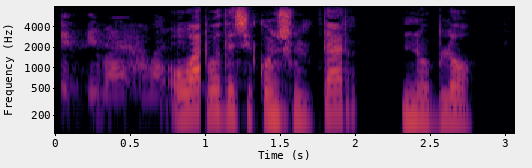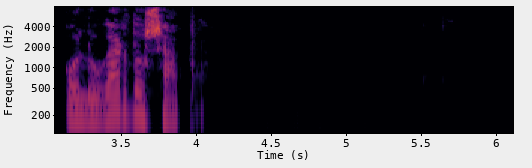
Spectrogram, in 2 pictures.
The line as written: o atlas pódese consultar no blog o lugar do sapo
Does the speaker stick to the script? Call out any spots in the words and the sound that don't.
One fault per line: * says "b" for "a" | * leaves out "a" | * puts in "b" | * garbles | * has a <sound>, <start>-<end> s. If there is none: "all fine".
* leaves out "atlas"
